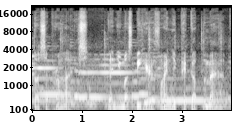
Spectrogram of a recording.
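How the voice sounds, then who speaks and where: A man acts out a middle-aged guide and mentor from a fantasy game. The voice is low and measured, solemn but gentle, with loud music behind it. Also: lightly acted. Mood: knowing, gentle. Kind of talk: game voice acting.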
